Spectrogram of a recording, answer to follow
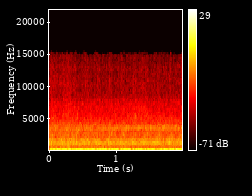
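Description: Bus engine idling with a steady, even low rumble.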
